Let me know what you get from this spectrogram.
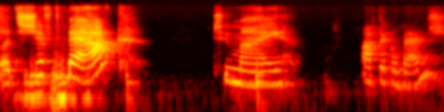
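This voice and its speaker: A woman speaks in a shrill voice with very wide pitch swings. Audible room echo is present. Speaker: physics teacher. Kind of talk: lecture.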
